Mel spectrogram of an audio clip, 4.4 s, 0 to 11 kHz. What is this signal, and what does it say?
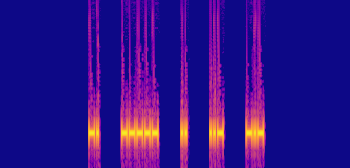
Morse code, heard as a keyed tone, about 53 wpm, spaced as for 24 wpm, 700 Hz. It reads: N0IUK
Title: USA Call Signs - 4x Character Spacing - 50wpm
